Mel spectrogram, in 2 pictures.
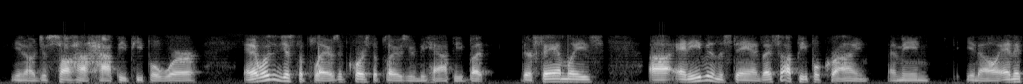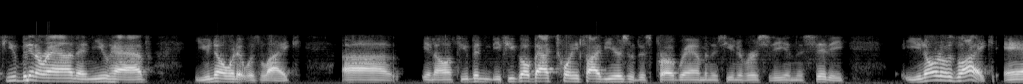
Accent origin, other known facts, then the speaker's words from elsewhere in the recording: California, United States; And when I grew up in the Bay Area, and I didn't even know about Marin City.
